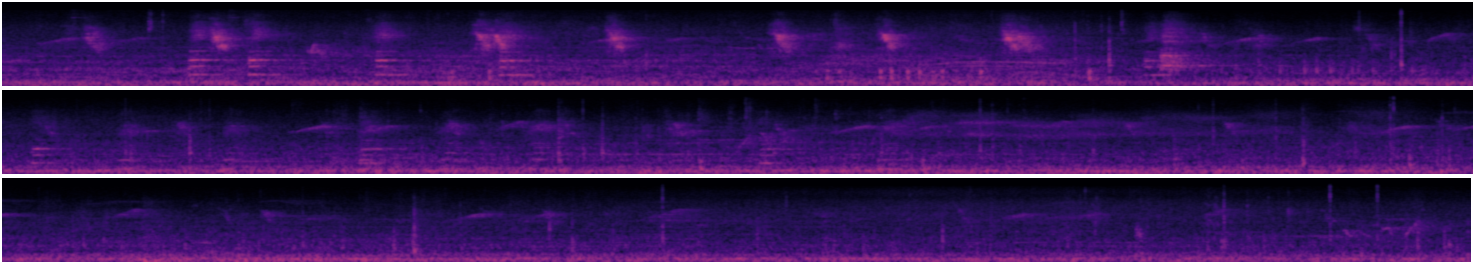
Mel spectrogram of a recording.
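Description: Bar-headed geese feeding from a tub of chopped lettuce: quick pecks of their bills clicking and crunching, about two a second, for the first several seconds. Then scattered small bird chirps over a steady low hum.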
